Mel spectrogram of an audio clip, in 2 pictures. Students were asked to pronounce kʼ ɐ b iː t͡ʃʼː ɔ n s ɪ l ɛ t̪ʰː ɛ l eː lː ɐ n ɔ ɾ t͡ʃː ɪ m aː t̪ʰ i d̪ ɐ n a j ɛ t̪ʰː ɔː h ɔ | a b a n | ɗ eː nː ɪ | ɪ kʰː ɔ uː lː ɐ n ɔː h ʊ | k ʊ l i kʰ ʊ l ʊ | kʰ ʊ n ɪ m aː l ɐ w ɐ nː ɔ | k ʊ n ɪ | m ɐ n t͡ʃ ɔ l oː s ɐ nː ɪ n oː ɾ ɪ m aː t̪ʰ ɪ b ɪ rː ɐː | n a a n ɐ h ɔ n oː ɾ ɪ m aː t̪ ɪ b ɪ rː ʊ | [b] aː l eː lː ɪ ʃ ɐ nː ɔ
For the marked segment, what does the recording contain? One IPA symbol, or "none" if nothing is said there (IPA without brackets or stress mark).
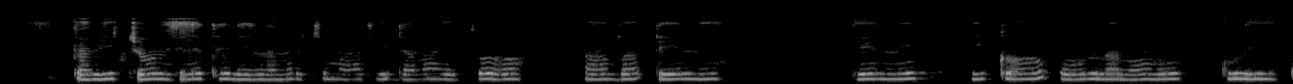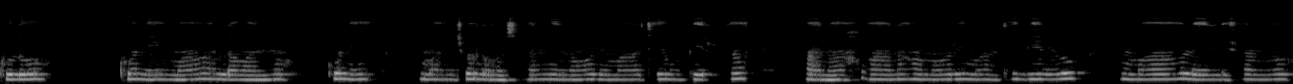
m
